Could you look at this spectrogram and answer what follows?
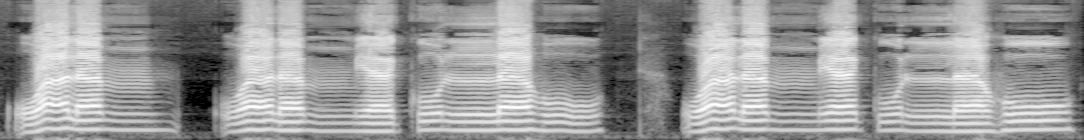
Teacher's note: izhar syafawi, yaitu suara mimnya dijelaskan dan tidak boleh digunakan, tidak boleh ada tahanan, tidak boleh walam yakul, enggak boleh, karena dia izhar jelas.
